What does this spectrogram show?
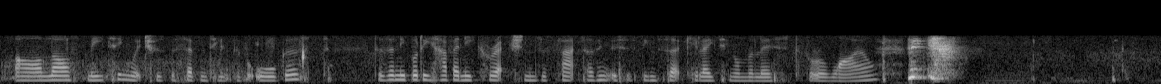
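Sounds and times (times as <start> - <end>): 
speech: 0.2 - 9.5
sneeze: 9.1 - 9.8.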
